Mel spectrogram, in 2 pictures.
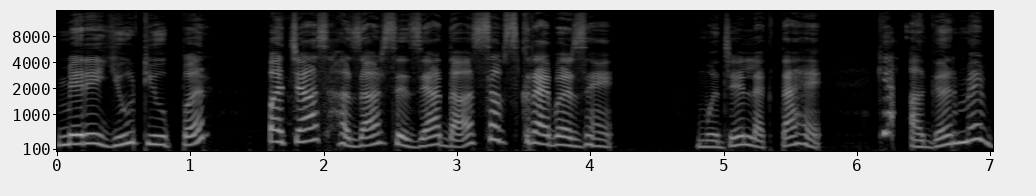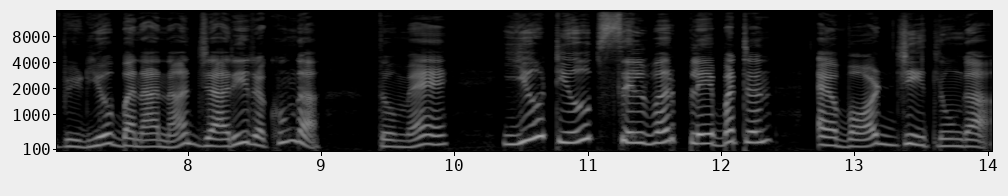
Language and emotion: Urdu, happy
